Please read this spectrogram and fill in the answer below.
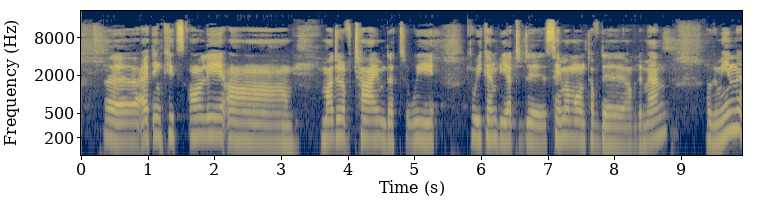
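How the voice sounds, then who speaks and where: Speech in an Italian accent comes at a very slow pace. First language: Italian (speaking French). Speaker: comic book artist. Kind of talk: interview. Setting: comics convention. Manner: halting, many fillers.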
